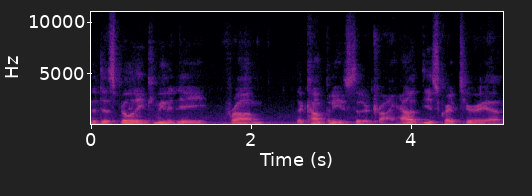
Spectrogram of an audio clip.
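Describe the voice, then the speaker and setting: A somewhat breathy man speaks with fairly even intonation amid audible room echo. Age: 70s. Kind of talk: interview. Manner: halting, with many fillers.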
